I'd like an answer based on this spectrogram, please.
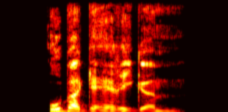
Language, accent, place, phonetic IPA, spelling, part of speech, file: German, Germany, Berlin, [ˈoːbɐˌɡɛːʁɪɡəm], obergärigem, adjective, De-obergärigem.ogg
- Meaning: strong dative masculine/neuter singular of obergärig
